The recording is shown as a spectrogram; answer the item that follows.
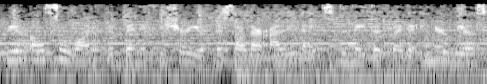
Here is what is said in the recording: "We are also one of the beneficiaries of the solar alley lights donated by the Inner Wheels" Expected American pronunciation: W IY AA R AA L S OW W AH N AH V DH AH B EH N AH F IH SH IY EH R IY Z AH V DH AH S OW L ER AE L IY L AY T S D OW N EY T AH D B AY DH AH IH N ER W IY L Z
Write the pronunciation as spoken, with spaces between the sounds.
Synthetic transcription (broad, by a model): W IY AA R AA L S OW W AH N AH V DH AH B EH N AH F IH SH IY R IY AH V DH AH S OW L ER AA L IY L AY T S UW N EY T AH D B AY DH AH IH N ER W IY L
